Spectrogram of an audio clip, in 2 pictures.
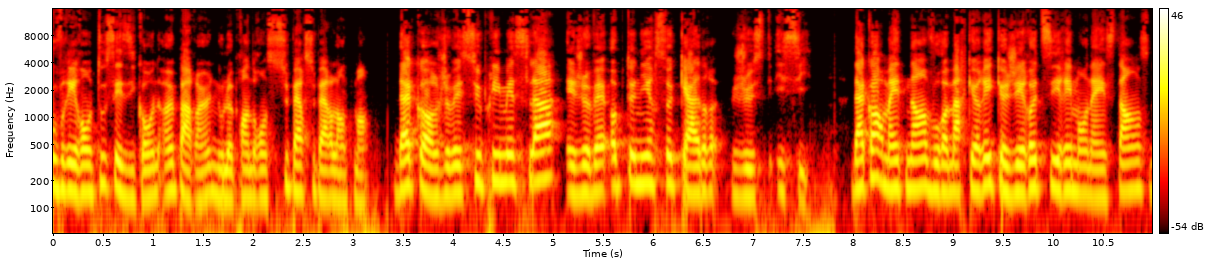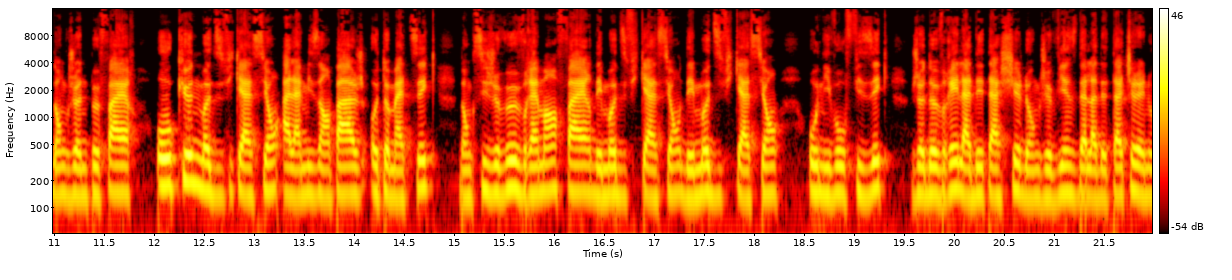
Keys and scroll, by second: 4.4 BackSpace, 20.0 alt+super+b.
